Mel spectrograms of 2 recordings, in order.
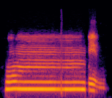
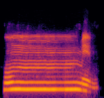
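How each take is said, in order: First: The m sounds merge, nasalized and held long. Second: The same.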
